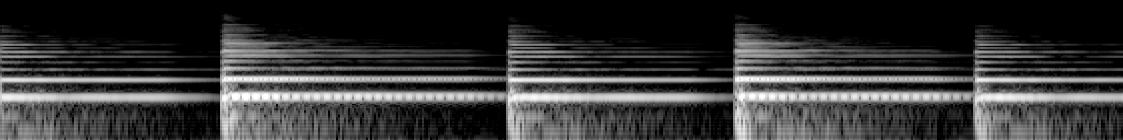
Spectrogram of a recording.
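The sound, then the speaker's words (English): A piano plays the notes E and F natural together, a harsh, clashing interval. The chord is struck four times at a slow, uneven pace, and each strike rings out and decays before the next. “If you were to do the impossible and try and play that part on a piano, it would sound something like this. The note E and the note F natural together.”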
